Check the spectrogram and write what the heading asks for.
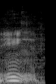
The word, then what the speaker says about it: Ng: Oh, Captain Ring. It's Ing. Oh. It's like ring, but without the R or the I.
